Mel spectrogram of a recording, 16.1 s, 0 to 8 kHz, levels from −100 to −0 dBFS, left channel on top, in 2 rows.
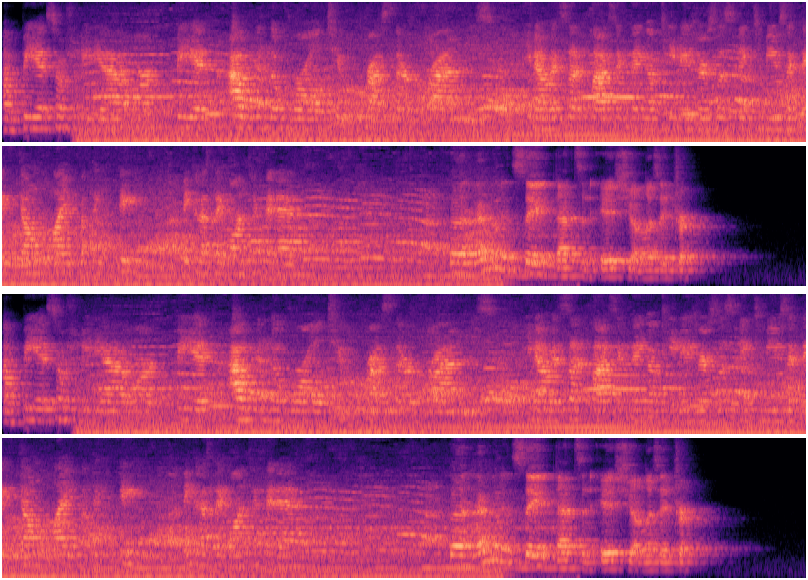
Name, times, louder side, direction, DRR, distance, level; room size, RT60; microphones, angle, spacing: voice 1, 0.0-1.5 1.7-4.9 5.2-9.4 9.7-11.1, left 1 dB, 35° left, -3 dB, 0.7 m, -28 dB
sound 1, 0.7-13.0, left 2 dB, 65° left, 0.4 m, -30 dB
sound 2, 7.3-13.8, right 3 dB, 85° right, 0.5 m, -44 dB
voice 2, 12.5-14.9, right 1 dB, 5° left, -1 dB, 0.4 m, -27 dB
2.1 x 2.1 x 3.5 m, 0.82 s
head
